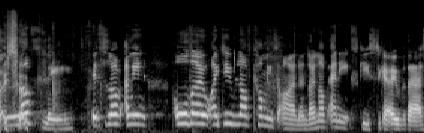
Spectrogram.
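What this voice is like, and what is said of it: English accent. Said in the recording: “as you can hear from my accent, I was born in England”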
